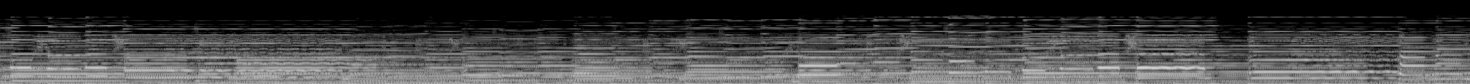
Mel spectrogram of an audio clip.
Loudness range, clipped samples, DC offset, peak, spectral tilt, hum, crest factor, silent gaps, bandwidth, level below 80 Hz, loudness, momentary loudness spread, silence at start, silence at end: 4 LU; under 0.1%; 4%; -4 dBFS; -5 dB/octave; none; 14 dB; none; 10.5 kHz; -36 dBFS; -19 LUFS; 7 LU; 0 s; 0 s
